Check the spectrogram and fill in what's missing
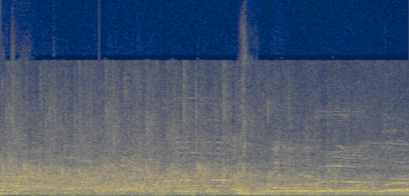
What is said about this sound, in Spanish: Denle un aplauso al mundo.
